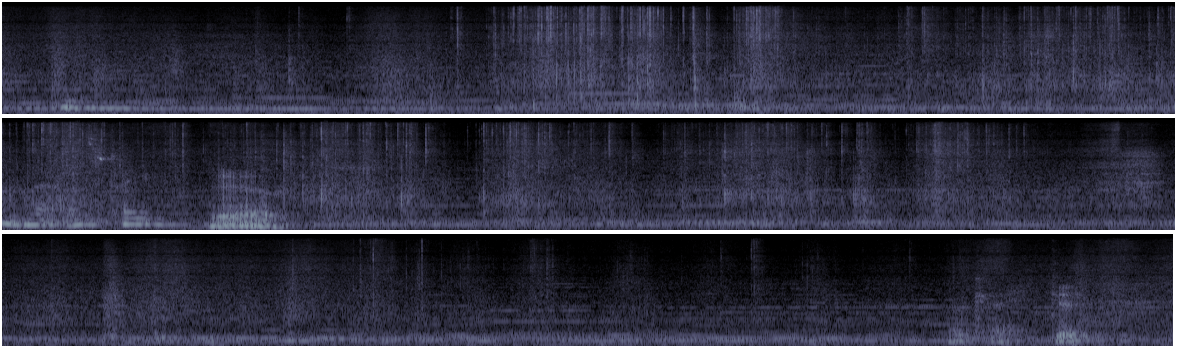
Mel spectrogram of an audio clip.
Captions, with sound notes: - That one's kind of-- - Yeah. (paper crinkling) Okay, good.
